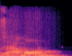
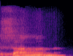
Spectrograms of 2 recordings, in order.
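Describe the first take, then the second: First: The second vowel is a full 'on' sound. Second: The second vowel is a swallowed 'mun' sound. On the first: The speaker calls it wrong. "You don't go salmon" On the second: The speaker calls it right. "The O in salmon is what we call swallowed"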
